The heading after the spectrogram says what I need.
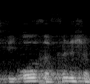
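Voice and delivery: normal talking voice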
